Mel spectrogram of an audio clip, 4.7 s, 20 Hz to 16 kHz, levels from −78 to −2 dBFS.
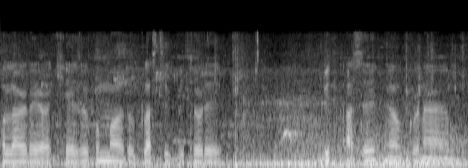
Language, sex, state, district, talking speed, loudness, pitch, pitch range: Nagamese, male, Nagaland, Dimapur, 115 wpm, -18 LUFS, 95 Hz, 85-130 Hz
